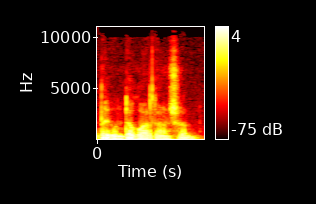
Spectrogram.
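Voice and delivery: plain reading voice

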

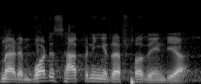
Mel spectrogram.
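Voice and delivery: ordinary talk, nothing marked

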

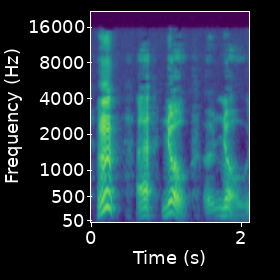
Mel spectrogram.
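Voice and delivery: jolted awake, flustered stammer; loud start, then hesitant denial; startled, pulling himself together. A narrator's reading. Dozing uncle caught out by niece, flustered. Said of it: "pulling himself together".

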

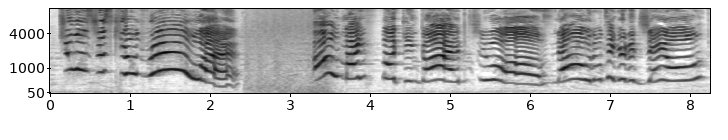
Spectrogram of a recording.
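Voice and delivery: high, loud, drawn-out shriek; horrified screaming. Real, not acted. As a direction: scream in shock, stretching the words. Horrified by killing and arrest.

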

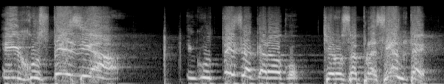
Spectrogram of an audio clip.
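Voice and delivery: high-pitched mock rebel shouting, first word stretched; retold protest shout. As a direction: cry out like a hammed-up protester. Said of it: "le grité a la fiscal". (grito de protesta exagerado, en tono alto)

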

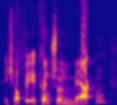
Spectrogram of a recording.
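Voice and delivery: normal talking voice

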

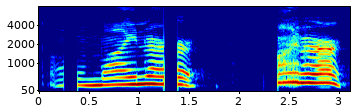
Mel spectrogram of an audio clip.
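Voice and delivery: drawn-out swell into a shout; building excitement. Real, not acted. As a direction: stretch it, building to a loud cheer.

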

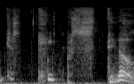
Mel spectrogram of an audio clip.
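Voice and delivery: slow, gentle whisper; tender whisper. Acted. Holmes tends wounded Watson in a slow tender whisper. Tending his wounded friend.

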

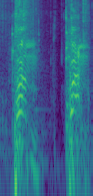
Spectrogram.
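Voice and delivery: high, loud "pam pam"; punchy mouth-made gunshots; imitated shot noise. Real, not acted. Voices each shot during play. (imitazione acuta di spari)

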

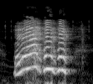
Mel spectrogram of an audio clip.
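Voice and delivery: high, loud yelp; panicked shriek. Real, not acted. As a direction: cry out as death closes in. Panicking as game character dies.

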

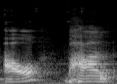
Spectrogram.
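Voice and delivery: আহ্বান drawn out as "ao... bhan"; standard pronunciation. Shown as a demonstration. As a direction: slowly split আহ্বান into "ao" and "bhan". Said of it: "প্রমিত উচ্চারণ কোনটি".

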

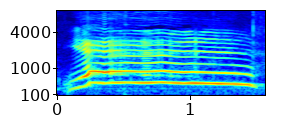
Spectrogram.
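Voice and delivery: high, drawn-out cheer. Real, not acted. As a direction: whoop with delight. Cheering win.

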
